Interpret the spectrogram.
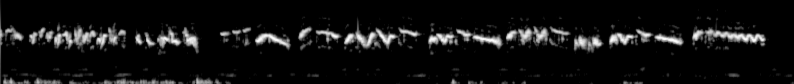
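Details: Eurasian skylark in a long, varied torrent of high, twittering and slurred notes with few pauses; low rumbling bumps, like wind or handling, in the first few seconds.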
